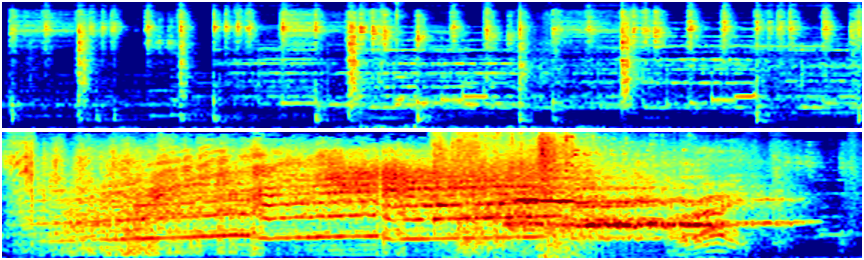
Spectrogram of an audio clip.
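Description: Ferrari and Lamborghini model race cars run down a drag track with a rising high-pitched whine, loud and continuous for several seconds, after a quieter stretch of background noise and chatter.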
